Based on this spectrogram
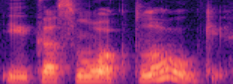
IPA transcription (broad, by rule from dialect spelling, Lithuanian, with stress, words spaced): ɪ ˈkɐs ˈmuɔk ˈplˠɐʊkʲɪ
